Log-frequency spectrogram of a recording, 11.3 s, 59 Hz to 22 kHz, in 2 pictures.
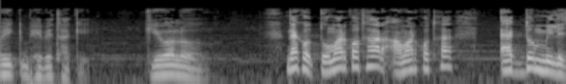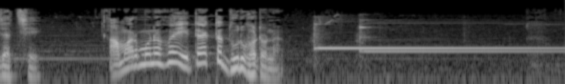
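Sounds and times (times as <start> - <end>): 
speech: 0.0 - 8.6
doorbell ding-dong chime: 8.8 - 11.3.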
